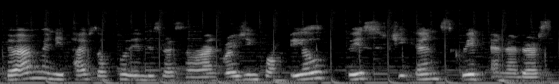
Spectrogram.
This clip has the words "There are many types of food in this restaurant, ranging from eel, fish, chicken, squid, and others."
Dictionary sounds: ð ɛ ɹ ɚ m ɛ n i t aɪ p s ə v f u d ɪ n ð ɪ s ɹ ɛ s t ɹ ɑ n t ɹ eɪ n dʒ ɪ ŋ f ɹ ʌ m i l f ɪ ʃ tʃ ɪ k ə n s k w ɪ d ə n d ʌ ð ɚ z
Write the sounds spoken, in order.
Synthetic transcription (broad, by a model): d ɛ ɹ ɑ m ɛ n i t aɪ p s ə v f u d ɪ n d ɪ s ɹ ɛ s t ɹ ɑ n ɹ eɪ dʒ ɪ ŋ f ɹ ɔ m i l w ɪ s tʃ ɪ k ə n s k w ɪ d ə n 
